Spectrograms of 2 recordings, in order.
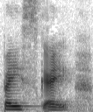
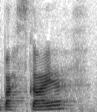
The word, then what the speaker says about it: Basgiath: the girls group chat, how do we pronounce I say Basgiath, but it's actually I A T H at the end. So, Basgiath, maybe? Basgiath or Basgayath War College.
